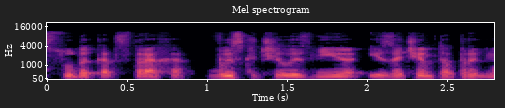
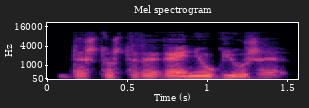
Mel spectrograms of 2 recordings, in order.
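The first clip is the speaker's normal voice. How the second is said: mildly exasperated, higher-pitched scolding; exasperated cry; 4 semitones higher than usual. A narrator's reading. Irene scolding Margo, exasperated cry. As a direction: snap it with a touch of annoyance. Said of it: "в сердцах крикнула Ирен на Марго".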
